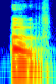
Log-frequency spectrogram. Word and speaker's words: of: It gets a schwa. That's like this, real quick, quiet, weak sound, And the F on the ending doesn't actually sound like an F. It sounds like a V. Of. Pronouncing O-F as of, allows you to keep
